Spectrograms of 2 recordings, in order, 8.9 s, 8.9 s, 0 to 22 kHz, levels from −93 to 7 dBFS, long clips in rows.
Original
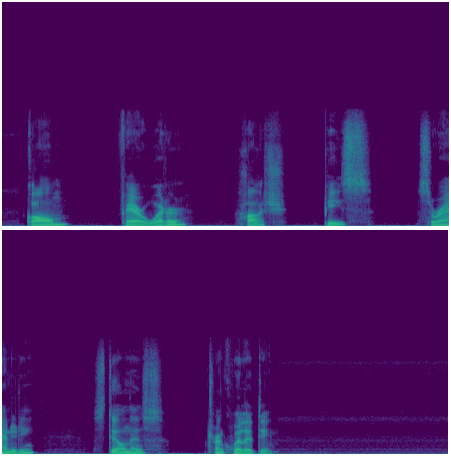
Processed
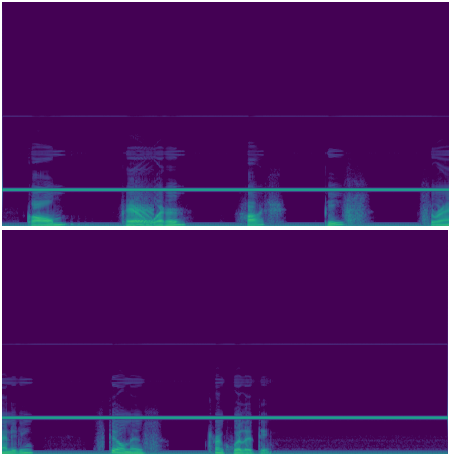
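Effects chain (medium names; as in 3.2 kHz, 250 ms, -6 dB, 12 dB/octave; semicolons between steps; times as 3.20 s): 0.62–1.52 s: flutter echo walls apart 12 m, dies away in 0.76 s; hum 60 Hz, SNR 18 dB; class-D stage that switches slowly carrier 3.6 kHz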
